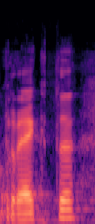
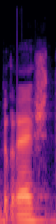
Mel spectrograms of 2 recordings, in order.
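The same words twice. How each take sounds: First: The name has an Italianized everyday pronunciation. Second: The name has its original German pronunciation. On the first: This is how people commonly say it so they understand. "diciamo Brecht" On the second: This is how the name is properly pronounced. "che si pronuncia Brecht"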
